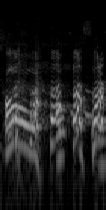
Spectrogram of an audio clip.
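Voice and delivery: high embarrassed laugh. Real, not acted. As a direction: laugh at own mistake. Embarrassed at mishearing.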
